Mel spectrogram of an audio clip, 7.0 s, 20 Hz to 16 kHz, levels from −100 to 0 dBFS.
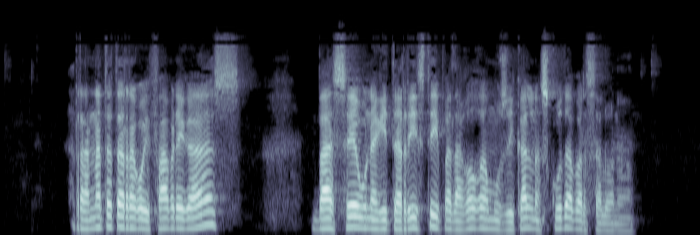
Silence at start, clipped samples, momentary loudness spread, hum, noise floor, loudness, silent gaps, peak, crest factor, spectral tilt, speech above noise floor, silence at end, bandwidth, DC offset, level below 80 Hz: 0.7 s; under 0.1%; 13 LU; none; -80 dBFS; -21 LUFS; none; -2 dBFS; 22 dB; -4.5 dB/octave; 59 dB; 0.7 s; 9.2 kHz; under 0.1%; -68 dBFS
